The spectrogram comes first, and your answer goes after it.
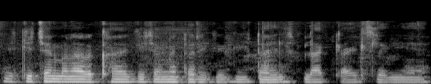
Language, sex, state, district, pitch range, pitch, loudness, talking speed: Hindi, male, Bihar, West Champaran, 110-125 Hz, 115 Hz, -21 LUFS, 195 wpm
